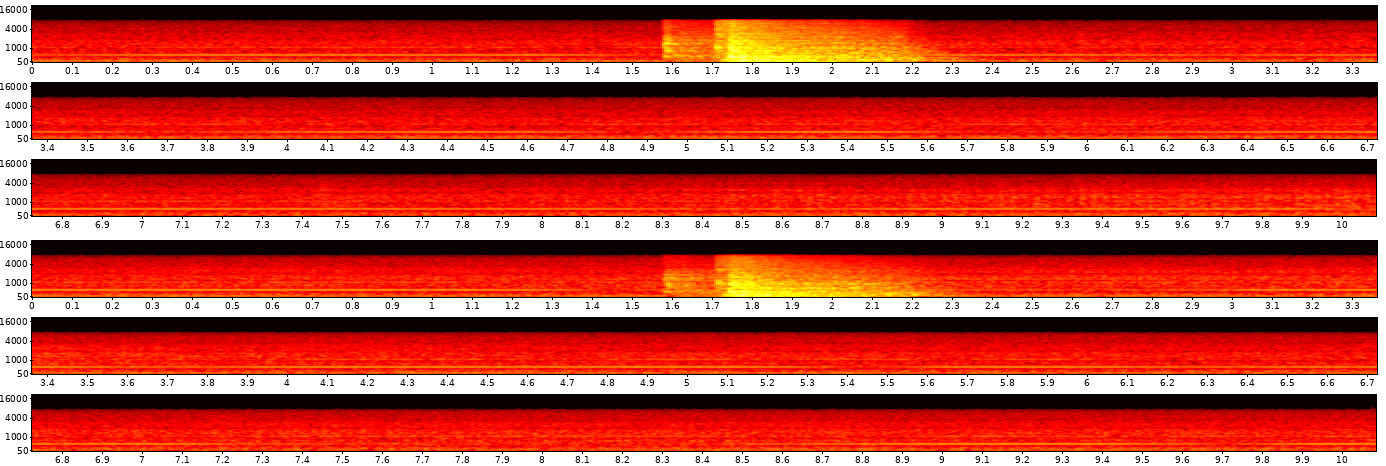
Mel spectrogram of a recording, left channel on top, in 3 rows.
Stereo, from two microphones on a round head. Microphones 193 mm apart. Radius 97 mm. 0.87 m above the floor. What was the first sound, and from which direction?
A door slam, 35° left (ahead or behind).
